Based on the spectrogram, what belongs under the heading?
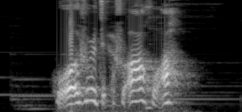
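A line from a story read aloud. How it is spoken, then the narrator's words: Smiling male introduction. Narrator (Chinese): 旁边的男解说也微笑着自我介绍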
